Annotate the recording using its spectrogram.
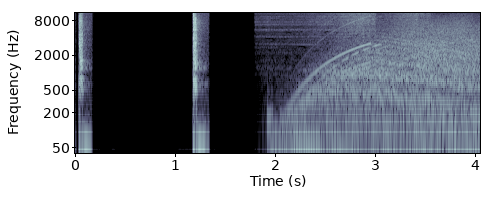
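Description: Two sharp clicks as speaker-cable banana plugs are pushed into binding posts. About two seconds in comes a steady swelling whoosh with pitch sweeping upward, a musical riser opening the sound-test track.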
